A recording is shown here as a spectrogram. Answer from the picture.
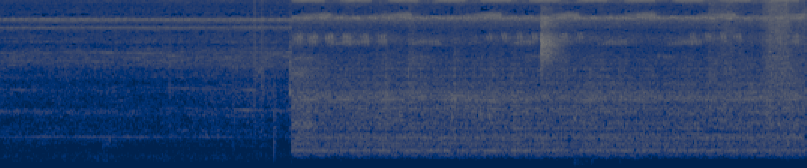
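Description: Insects chirring in grass and forest: a high trill pulsing about twice a second over a steady high buzz, starting suddenly about four seconds in after a few seconds of near silence.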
